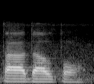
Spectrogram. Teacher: اگر آپ سے کوئی سوال کرے کہ یہ تو کہاں سے ادا ہوتا ہے، یا دال یا تا کے حوالے سے وہ پوچھے کہ یہ کہاں سے ادا ہوتے ہیں، تو آپ نے بتانا ہے ان کا مخرج کہ زبان کی نوک اوپر والے دانتوں کی جڑ سے لگے، زبان کی نوک جب اوپر والے دانتوں کی جڑ سے لگے تو یہ 3 حروف ادا ہوتے ہیں، تا، دال، تو۔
